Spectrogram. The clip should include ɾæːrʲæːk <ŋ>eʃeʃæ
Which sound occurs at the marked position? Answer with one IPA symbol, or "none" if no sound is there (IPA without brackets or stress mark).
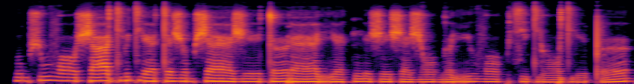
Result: ŋ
